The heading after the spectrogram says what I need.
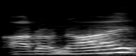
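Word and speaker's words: YHWH: of god you have the yhvh yahweh which we pronounce adonai and you have elohim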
